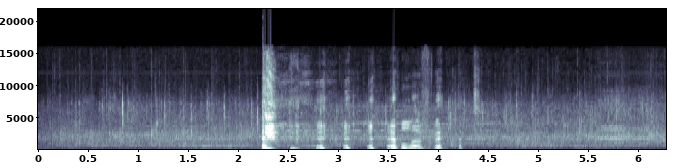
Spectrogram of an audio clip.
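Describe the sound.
Steady clapping from a crowd runs as a dense, hissy wash through the whole clip, with a sharp bang near the start and a voice speaking briefly over it.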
